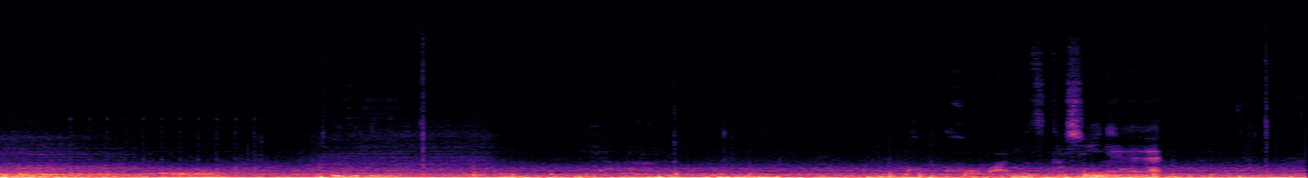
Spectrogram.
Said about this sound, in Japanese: だってもうロシア大使館の向かい側なんてもううるさくてしょうがないよね。いろいろそういう車通ったりとかするからさ、無理だよね。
